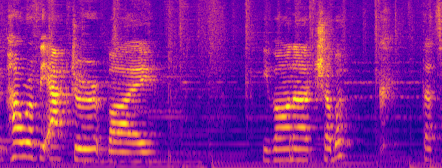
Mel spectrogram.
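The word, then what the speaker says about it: Ivana Chubbuck: I'm reading the power of the actor by Ivana chabuk that's how you pronounce it it's about acting it's uh good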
